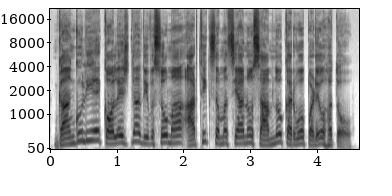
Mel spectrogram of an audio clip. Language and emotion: Gujarati, neutral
